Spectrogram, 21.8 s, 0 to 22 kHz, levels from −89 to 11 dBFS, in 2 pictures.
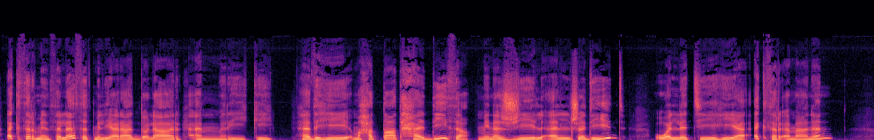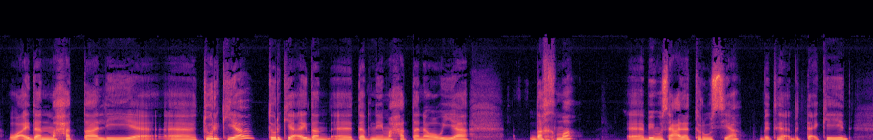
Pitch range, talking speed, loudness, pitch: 175-210 Hz, 75 wpm, -15 LUFS, 190 Hz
